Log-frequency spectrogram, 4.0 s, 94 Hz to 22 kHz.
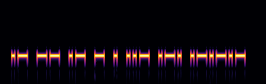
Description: Morse code, heard as a keyed tone, about 25 wpm, 600 Hz. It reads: AMATEUR.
